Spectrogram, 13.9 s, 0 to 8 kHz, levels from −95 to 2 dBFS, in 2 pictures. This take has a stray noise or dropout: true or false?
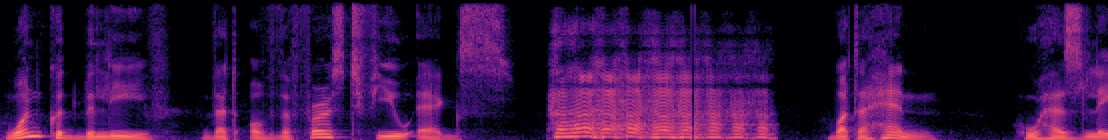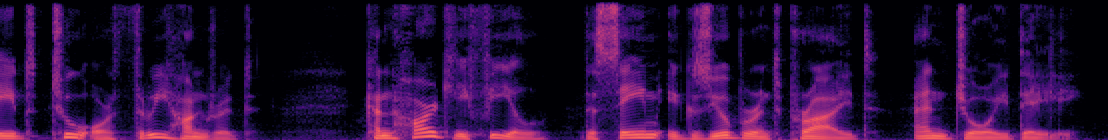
true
